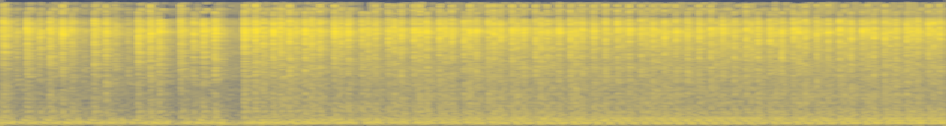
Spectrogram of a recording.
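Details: Harley-Davidson Shovelhead V-twin running with pipes covered to hear the motor: loose, lumpy, low even beat settling steady, very quiet with no ticking or rattling; engine healthy, normal running.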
